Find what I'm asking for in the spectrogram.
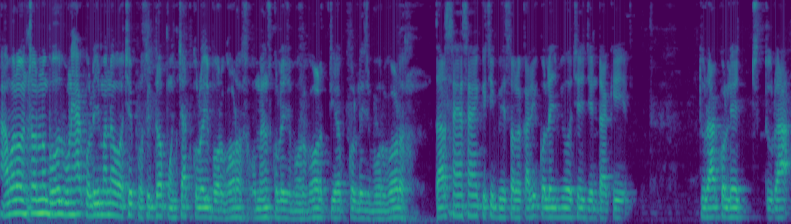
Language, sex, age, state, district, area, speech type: Odia, male, 18-30, Odisha, Bargarh, rural, spontaneous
